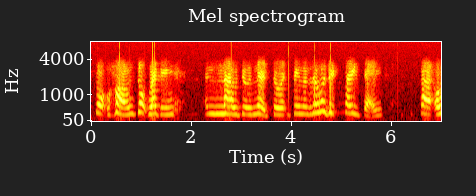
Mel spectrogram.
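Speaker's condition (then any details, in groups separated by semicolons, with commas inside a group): Cerebral palsy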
